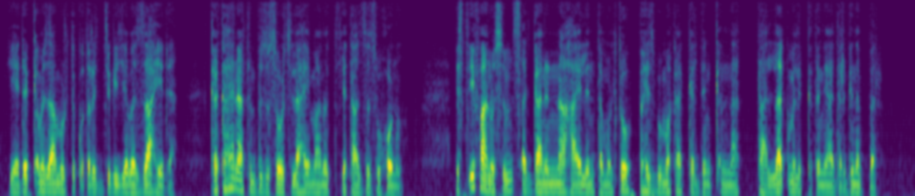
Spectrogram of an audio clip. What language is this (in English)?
Amharic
